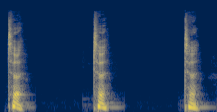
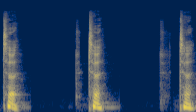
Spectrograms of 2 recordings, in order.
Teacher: To produce that sound that we heard, which is t, we lower our bottom lip. The tip of our tongue is brought forward to behind the teeth at the front of the palate.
